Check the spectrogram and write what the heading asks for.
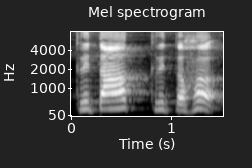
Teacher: त में अ की मात्रा, इसलिए विसर्ग को पढ़ेंगे ह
